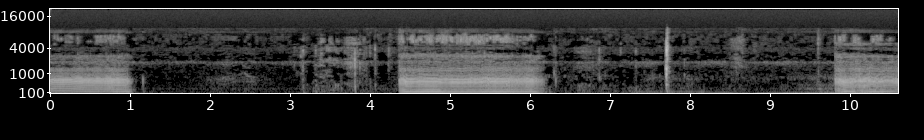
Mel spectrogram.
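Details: A French bulldog sleeping makes loud, buzzing, rattly breaths, each one to two seconds long and about 13 a minute, with quiet breathing between: snoring.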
